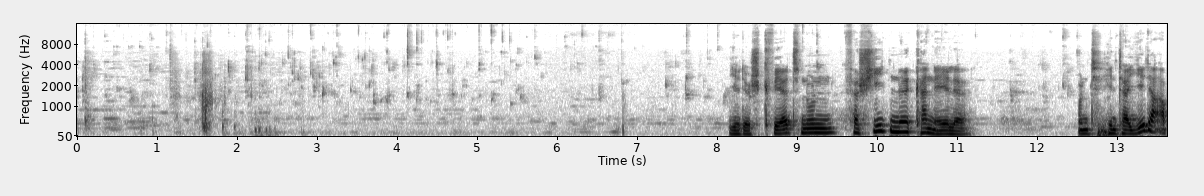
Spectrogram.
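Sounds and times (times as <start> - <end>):
soft irregular water drips: 0.0 - 13.6
speech: 8.2 - 11.2, 12.5 - 13.6.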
